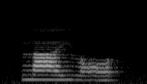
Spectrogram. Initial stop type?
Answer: plain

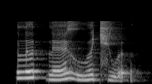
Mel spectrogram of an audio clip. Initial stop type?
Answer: plain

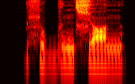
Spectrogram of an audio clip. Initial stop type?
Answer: plain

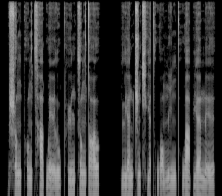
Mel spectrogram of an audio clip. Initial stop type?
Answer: aspirated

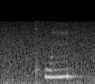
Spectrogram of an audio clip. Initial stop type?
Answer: aspirated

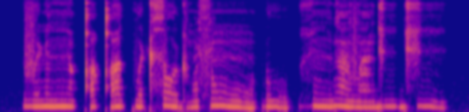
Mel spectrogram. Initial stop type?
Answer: ejective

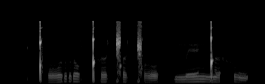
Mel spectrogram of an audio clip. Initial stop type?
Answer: click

